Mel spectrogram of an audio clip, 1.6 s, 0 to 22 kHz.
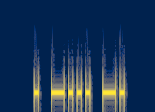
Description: Morse code, heard as a keyed tone, about 28 wpm, 700 Hz. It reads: EBN
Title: All Cut Numbers - 3-Digit 28wpm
